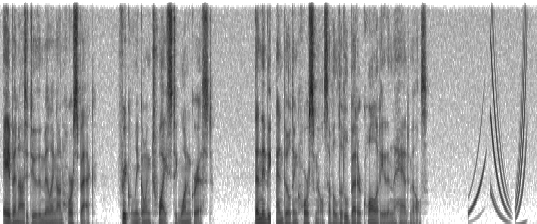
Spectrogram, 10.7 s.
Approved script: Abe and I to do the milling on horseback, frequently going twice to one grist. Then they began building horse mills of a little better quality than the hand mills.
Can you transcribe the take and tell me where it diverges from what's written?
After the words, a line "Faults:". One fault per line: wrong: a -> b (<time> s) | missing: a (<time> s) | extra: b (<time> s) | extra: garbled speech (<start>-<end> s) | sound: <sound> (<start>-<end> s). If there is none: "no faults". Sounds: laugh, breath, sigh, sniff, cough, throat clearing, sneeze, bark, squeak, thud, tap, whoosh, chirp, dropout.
Abe and I to do the milling on horseback, frequently going twice to one grist. Then they began building horse mills of a little better quality than the hand mills.
Faults:
sound: dropout (5.4-5.5 s)
sound: chirp (9.4-10.6 s)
